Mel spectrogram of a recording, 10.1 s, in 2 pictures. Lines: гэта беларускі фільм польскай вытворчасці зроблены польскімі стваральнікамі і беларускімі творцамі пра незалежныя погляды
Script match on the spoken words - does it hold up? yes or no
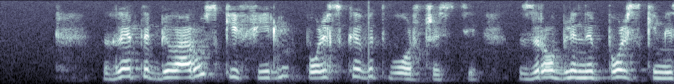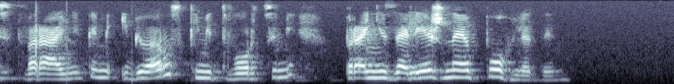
yes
